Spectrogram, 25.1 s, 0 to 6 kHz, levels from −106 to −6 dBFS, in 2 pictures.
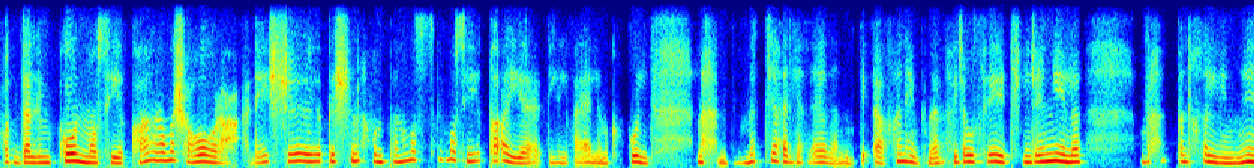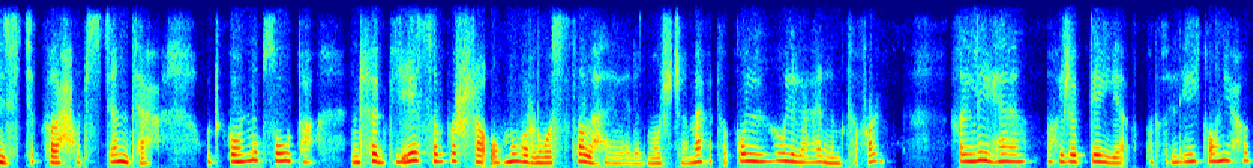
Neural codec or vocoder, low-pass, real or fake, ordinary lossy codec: codec, 16 kHz in and 24 kHz out, 0.8 kbps, FocalCodec, streaming, 65536 codes; 5.4 kHz; fake; Opus, 24 kbps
